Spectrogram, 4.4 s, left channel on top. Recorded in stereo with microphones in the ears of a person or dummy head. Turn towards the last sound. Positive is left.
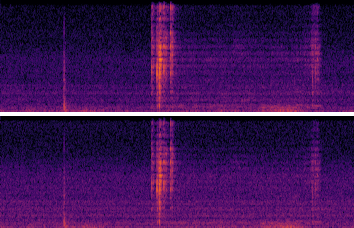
turn(degrees=5)  # may be behind; listen again after turning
